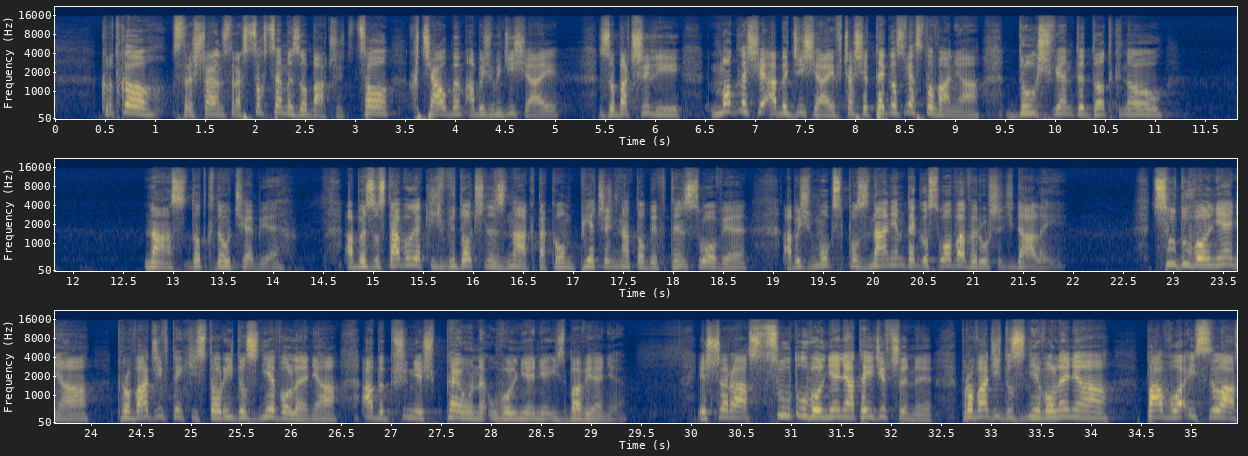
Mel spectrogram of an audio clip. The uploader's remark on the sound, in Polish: Wykład nagrano podczas wieczoru z Bożym Słowem w Kościele „Filadelfia” Bielsko Biała.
